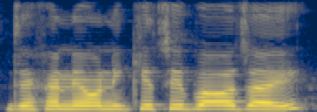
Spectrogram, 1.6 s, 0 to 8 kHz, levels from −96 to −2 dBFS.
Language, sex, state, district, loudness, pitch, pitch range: Bengali, female, Tripura, West Tripura, -12 LUFS, 260 Hz, 255-275 Hz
